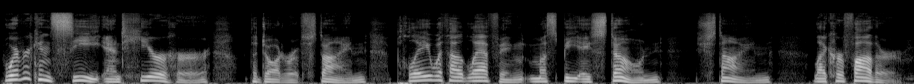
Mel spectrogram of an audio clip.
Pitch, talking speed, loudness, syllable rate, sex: 135 Hz, 140 wpm, -21 LUFS, 3.6 syllables/s, male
